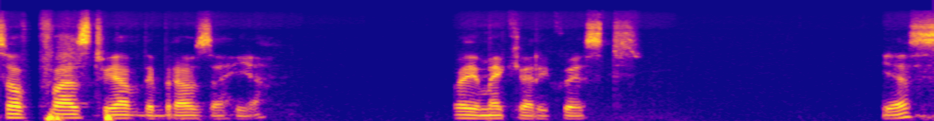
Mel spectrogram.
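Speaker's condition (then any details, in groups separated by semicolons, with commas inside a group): No condition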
